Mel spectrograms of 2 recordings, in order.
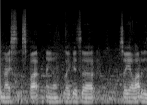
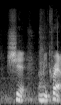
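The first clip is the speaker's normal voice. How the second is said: very loud, high, acted-out flustered blurt; 5 semitones higher, 10 dB louder than usual. Retelling a movie scene where a man swears by mistake, acting out a nervous slip. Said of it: "So gets all nervous and screws it up".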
